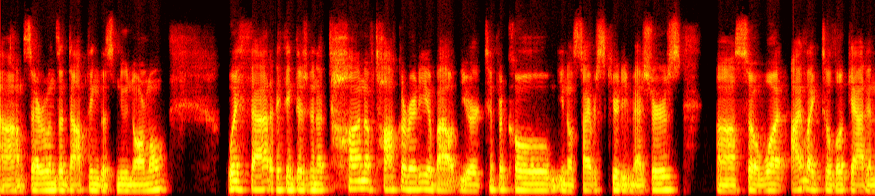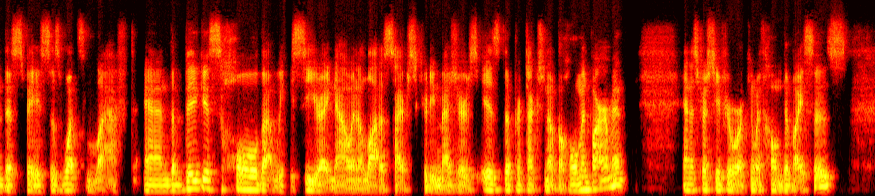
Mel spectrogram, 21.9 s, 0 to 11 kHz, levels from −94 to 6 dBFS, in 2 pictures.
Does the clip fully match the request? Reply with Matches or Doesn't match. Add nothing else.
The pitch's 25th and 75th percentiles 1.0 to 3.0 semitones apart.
Matches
